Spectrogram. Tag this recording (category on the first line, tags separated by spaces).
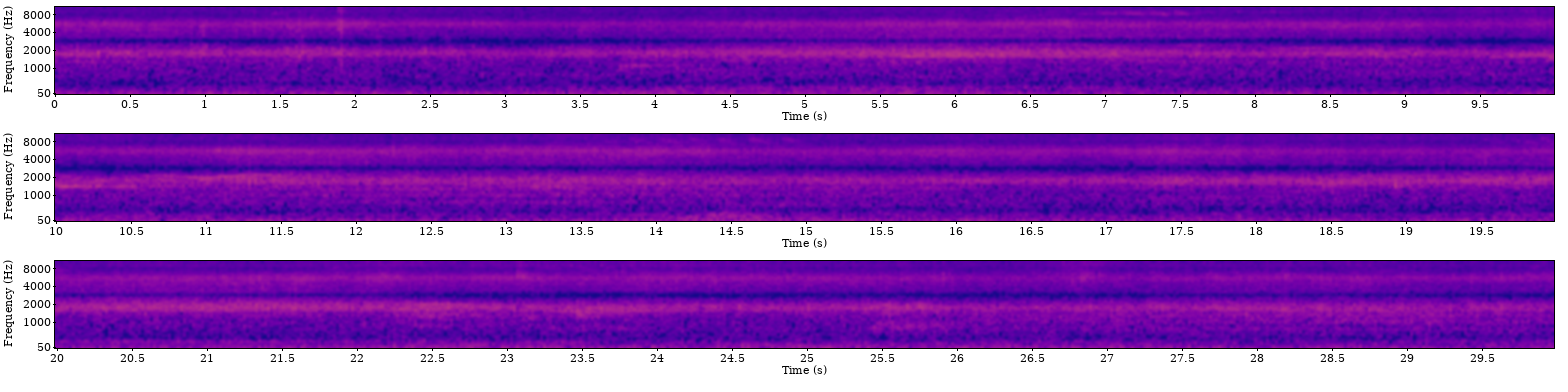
Soundscapes > Nature
artistic-intervention Dendrophone field-recording modified-soundscape natural-soundscape nature raspberry-pi soundscape weather-data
